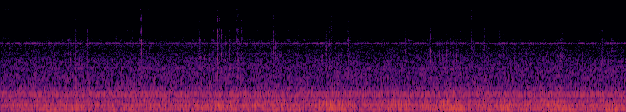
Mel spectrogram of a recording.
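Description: Model railroad tank cars rolling slowly along the track: a steady low rumble with a steady hum and scattered light clicks of the wheels on the rails.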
